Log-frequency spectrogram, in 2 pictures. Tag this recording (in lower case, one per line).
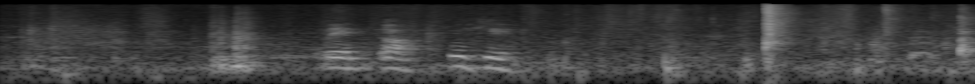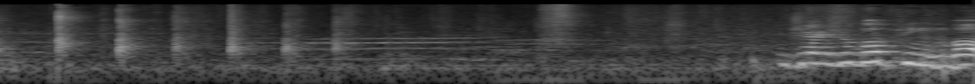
speech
